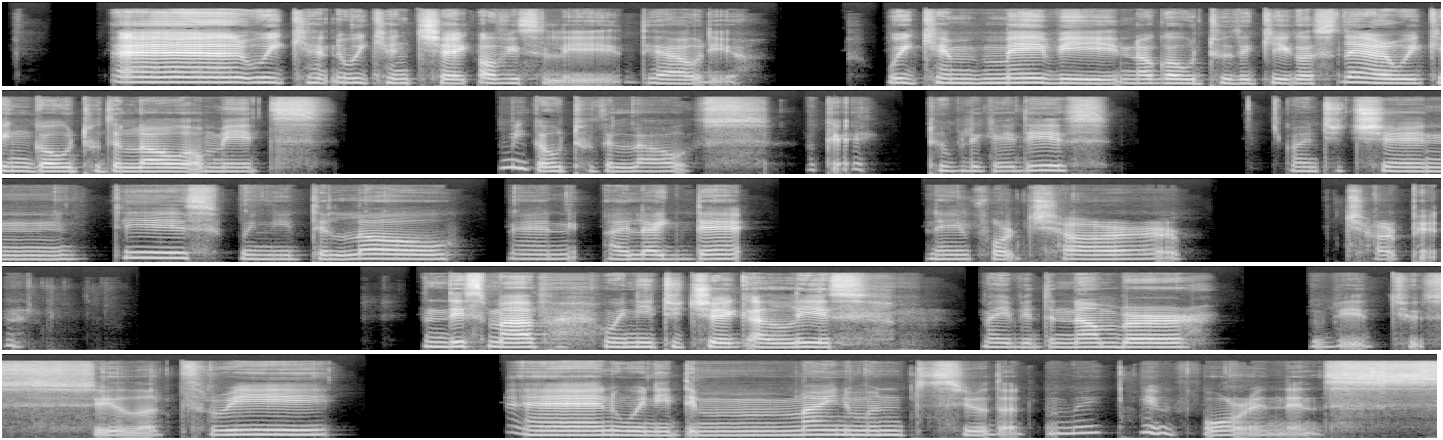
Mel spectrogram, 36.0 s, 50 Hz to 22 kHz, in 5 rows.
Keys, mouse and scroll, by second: 1.5-2.6 drag, 3.4 middle click, 4.1 middle click, 4.6-6.2 middle drag, 9.8-11.1 middle drag, 10.4-12.2 drag, 12.2 c, 12.9 click, 13.9-15.6 drag, 15.7-18.3 drag, 23.1-25.8 drag, 28.6-30.1 drag, 30.9-32.0 middle drag, 32.0-35.8 drag.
